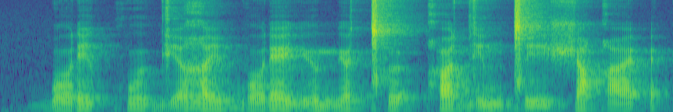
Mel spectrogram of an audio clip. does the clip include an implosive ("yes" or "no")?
yes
